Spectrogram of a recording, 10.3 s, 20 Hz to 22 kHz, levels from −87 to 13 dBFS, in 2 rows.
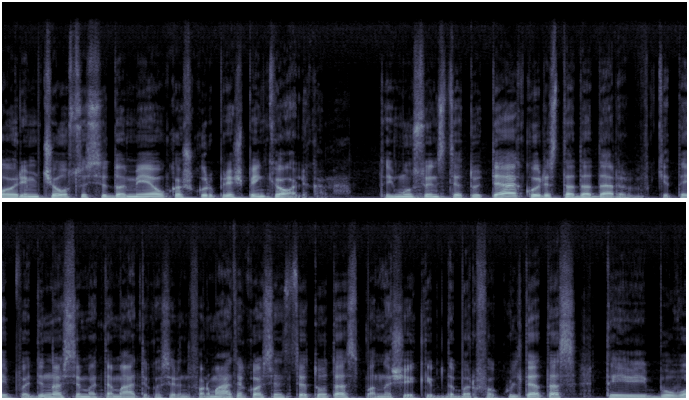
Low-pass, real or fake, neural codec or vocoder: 19.8 kHz; fake; vocoder, 48 kHz, 128 mel bands, Vocos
